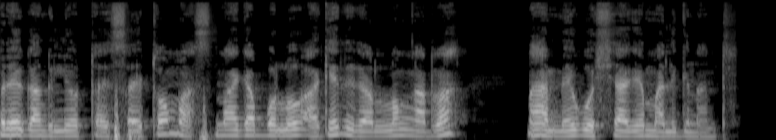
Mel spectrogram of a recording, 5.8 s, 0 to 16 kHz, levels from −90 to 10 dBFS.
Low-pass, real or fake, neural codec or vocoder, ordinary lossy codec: 14.4 kHz; fake; vocoder, 44.1 kHz, 128 mel bands every 256 samples, BigVGAN v2; none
